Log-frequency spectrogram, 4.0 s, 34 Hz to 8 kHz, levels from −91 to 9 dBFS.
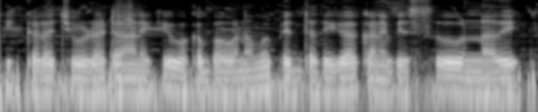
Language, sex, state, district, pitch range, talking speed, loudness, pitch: Telugu, male, Andhra Pradesh, Sri Satya Sai, 85-95 Hz, 105 wpm, -16 LUFS, 90 Hz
